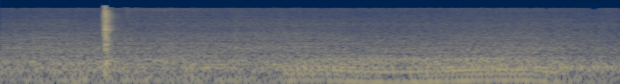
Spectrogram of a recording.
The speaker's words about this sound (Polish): Samochód jest ustawiony pod wzniesienie, więc troszkę jest wymagane dodanie gazu. To próbujemy raz jeszcze. Lekko gaz.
